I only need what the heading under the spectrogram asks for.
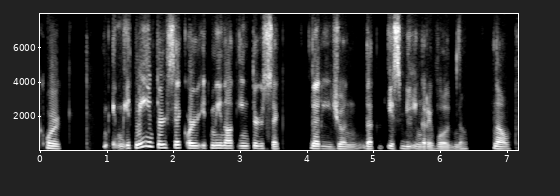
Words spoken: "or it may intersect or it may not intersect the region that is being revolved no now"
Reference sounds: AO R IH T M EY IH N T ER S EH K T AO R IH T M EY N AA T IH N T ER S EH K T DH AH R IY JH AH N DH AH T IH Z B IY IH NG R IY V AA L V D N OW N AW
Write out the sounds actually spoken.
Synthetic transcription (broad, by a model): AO R IH T M EY IH N T ER S EH K T AO R IH T M EY N AA T IH N T ER S EH K T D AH R IY JH AH N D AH T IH S B IY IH NG R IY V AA L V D N OW N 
